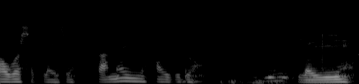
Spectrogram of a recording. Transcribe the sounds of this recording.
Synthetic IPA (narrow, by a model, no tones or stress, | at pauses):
awbɐɾsɐplajsekanəjhajbɐdɔ | laji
